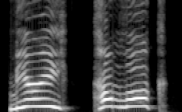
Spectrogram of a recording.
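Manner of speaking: high, loud call to a sister; excited scream. A narrator's reading. Narrator calls sister to come look, excited scream. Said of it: "I scream".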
